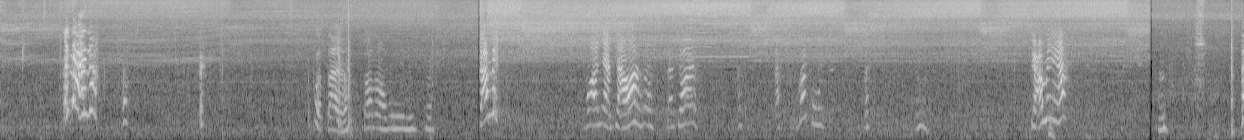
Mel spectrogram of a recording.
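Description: Short vocal cries and exclamations, several of them with rising and falling pitch, over a steady high-pitched hiss that gets louder about seven seconds in and drops back near the end.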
